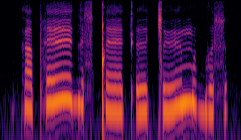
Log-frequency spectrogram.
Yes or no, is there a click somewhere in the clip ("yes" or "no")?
yes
